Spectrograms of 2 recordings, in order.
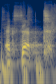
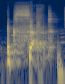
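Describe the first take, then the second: First: The stress is on the first syllable. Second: The stress is on the second syllable. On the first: The speaker calls it wrong. "We do not say accept" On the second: The speaker calls it right. "We say accept. So I have the stress"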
